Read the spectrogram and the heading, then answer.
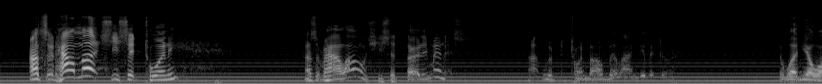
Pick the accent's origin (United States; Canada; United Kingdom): United States; Alabama; I said, oh, I'm from Alabama. I'm just a guy from Alabama. You know I ain't from around here.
